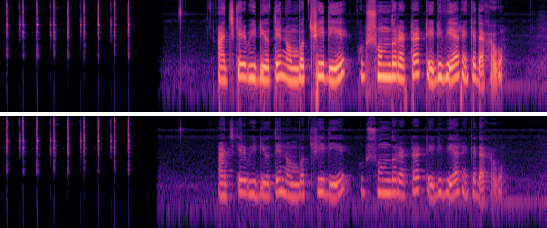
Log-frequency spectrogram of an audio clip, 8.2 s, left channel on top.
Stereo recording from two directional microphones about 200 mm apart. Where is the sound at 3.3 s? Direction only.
55° left (ahead or behind).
